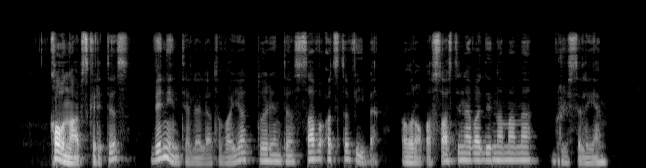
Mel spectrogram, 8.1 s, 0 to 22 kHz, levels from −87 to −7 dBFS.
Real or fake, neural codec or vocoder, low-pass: real; none; 10.8 kHz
